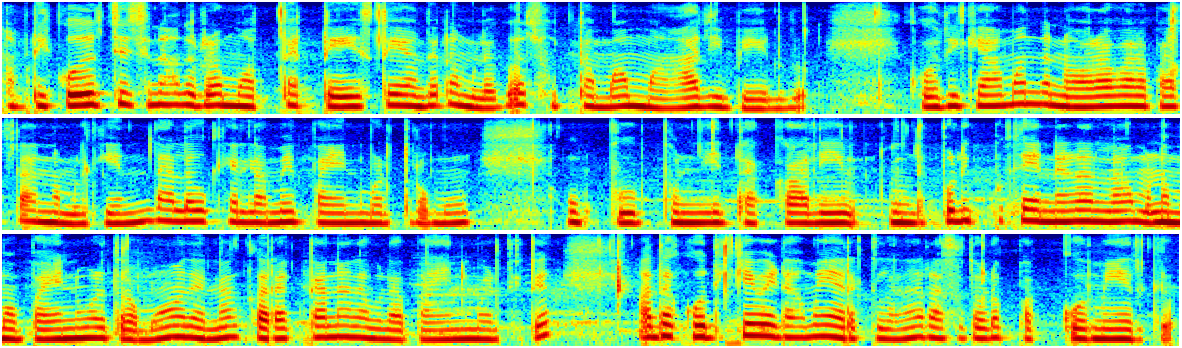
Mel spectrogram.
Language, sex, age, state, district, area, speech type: Tamil, female, 18-30, Tamil Nadu, Nagapattinam, rural, spontaneous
